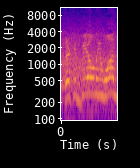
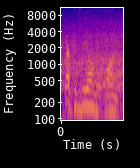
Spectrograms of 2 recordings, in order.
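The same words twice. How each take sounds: First: It is said in a plain, ordinary speaking voice. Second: It is said in a put-on, character-imitating voice.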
